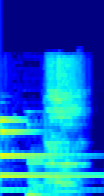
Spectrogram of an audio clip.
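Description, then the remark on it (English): A bell's bright metallic ring sustains steadily throughout, fading slightly at the end, while a person's voice makes a drawn-out groaning vocal sound over the middle of it. The bell is dinged to start round one. “Do you want me to say it and then ding the bell?”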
